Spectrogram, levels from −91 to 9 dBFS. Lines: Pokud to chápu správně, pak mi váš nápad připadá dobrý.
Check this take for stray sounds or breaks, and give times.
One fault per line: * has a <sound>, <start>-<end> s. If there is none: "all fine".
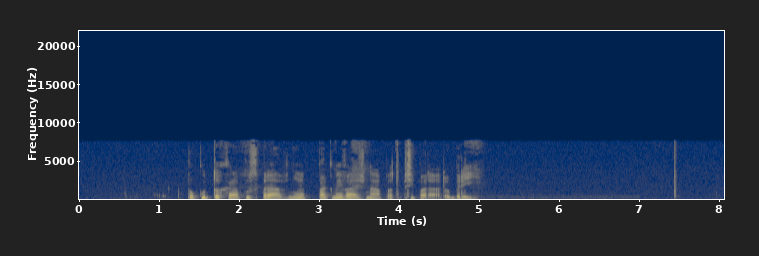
all fine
